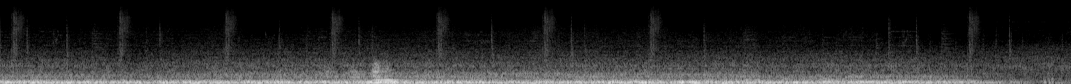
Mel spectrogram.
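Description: Steady low road and tyre rumble heard from inside a car cruising at highway speed, with light sharp ticks at uneven intervals and music playing along. The rumble eases off near the end.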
